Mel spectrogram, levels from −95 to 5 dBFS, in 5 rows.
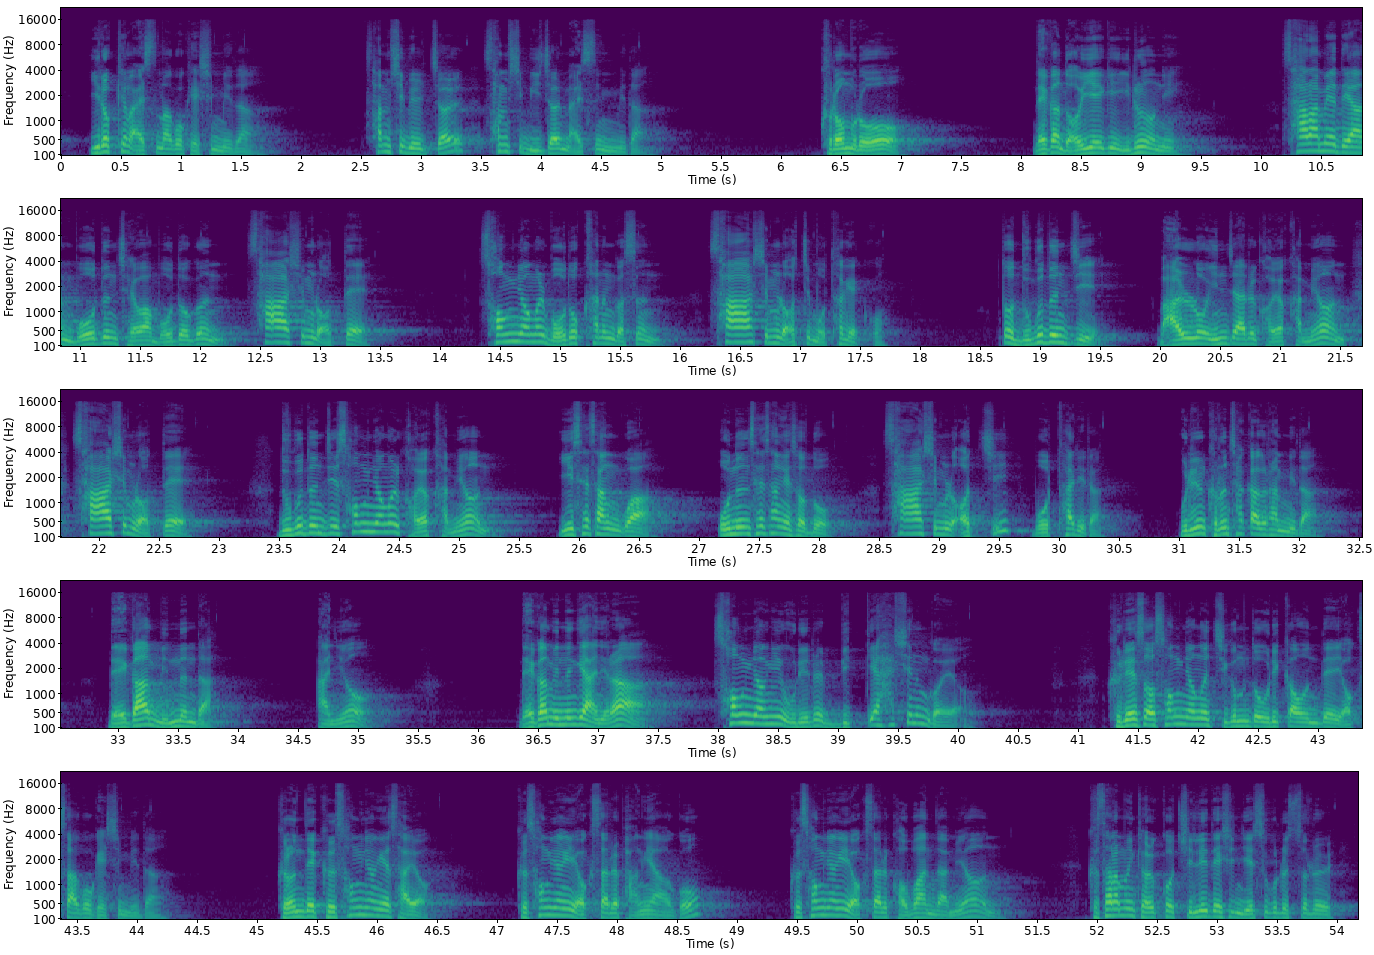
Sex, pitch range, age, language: male, 120-195 Hz, 40-59, Korean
